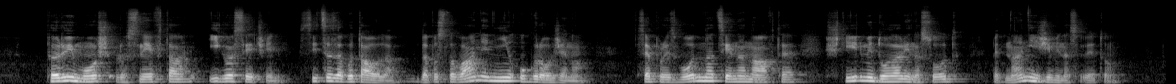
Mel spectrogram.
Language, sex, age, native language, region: Slovenian, male, 18-29, Slovenian, Drava region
